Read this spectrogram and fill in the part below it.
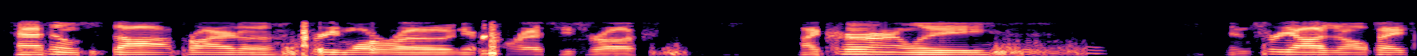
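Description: A man's voice: medium pitch, clear, resonant tone. A man working in fire rescue, making direct, businesslike requests over two-way radio. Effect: radio transmission. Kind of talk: operational radio traffic. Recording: noisy, thin narrow-band two-way radio.

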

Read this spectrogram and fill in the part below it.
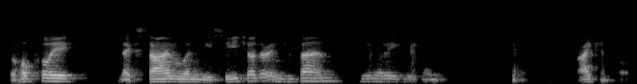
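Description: A man's voice: medium pitch, measured pace, gravelly, long pauses, slight background noise. A middle-aged man with a Czech accent, a musician talking earnestly as a guest on a webinar video call, repeating words as he goes. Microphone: video call laptop mic. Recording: dull lo-fi video call audio.

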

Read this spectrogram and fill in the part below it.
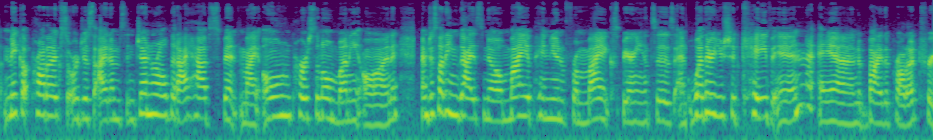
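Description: A woman's voice: fairly high pitch, a bit bright. A woman in her twenties giving a casual, chatty makeup review to camera, informally addressing her viewers in a bedroom. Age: 20s. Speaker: beauty vlogger, product reviewer. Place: small bedroom, indoors.

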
